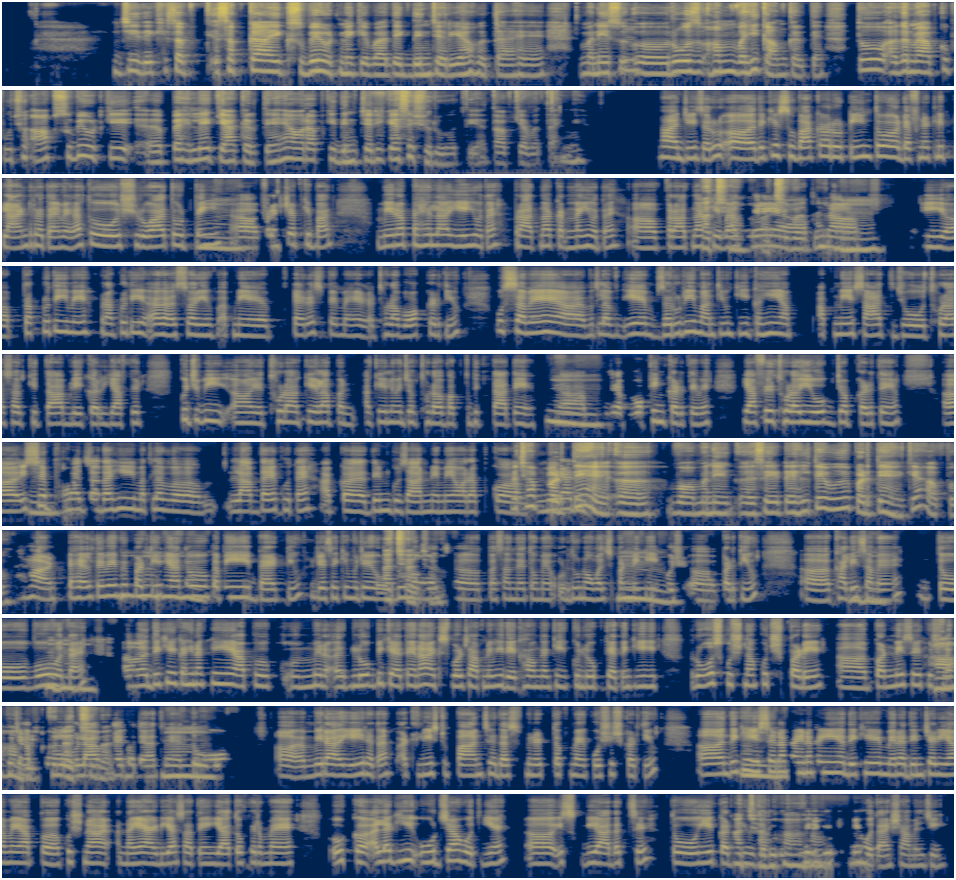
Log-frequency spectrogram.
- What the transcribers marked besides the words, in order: tapping; in English: "रूटीन"; in English: "डेफिनिटली प्लान्ड"; in English: "फ्रेश अप"; in English: "सॉरी"; in English: "टेरेस"; in English: "वॉक"; in English: "वॉकिंग"; in English: "नोवेल्स"; in English: "नोवेल्स"; in English: "एक्सपर्ट्स"; in English: "एट लीस्ट"; in English: "आइडियाज़"; in English: "रूटीन"
- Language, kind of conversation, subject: Hindi, podcast, सुबह की दिनचर्या में आप सबसे ज़रूरी क्या मानते हैं?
